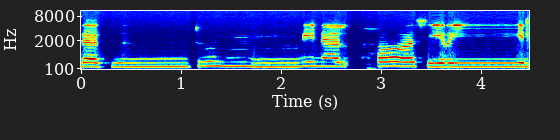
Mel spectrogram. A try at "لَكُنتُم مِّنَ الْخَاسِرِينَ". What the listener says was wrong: Dekat lam tu dia jangan macam seolah-olah berhenti minal khasirin. Sebab dia ada tawasud. Dia jangan terhenti terus. Minal dia tak boleh.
